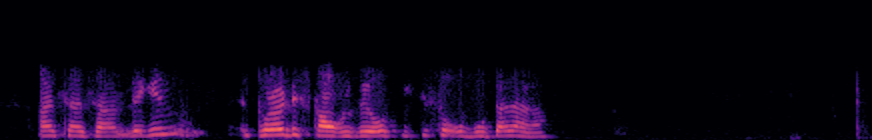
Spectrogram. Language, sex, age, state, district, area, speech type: Dogri, female, 30-45, Jammu and Kashmir, Reasi, rural, conversation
